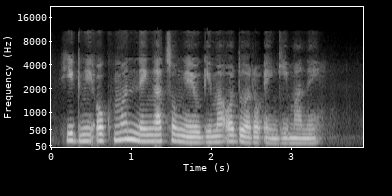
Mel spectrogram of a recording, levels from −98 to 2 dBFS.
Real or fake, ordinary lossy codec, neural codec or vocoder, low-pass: fake; AAC, 32 kbps; codec, 24 kHz, 0.5 kbps, DualCodec; 10.8 kHz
